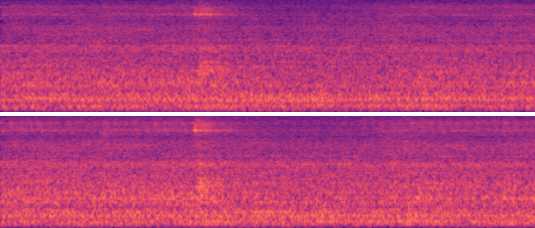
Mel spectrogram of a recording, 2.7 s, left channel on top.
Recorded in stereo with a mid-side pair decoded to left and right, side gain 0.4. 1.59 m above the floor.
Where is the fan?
60° right, 1.6 m.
